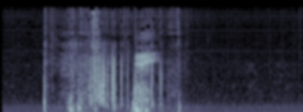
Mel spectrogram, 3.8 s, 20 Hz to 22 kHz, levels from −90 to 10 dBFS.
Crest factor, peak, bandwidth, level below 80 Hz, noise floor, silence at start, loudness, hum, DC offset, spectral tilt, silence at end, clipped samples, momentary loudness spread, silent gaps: 24 dB; -2 dBFS; 17 kHz; -44 dBFS; -53 dBFS; 0.55 s; -22 LUFS; none; under 0.1%; -4 dB/octave; 1.5 s; under 0.1%; 19 LU; none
